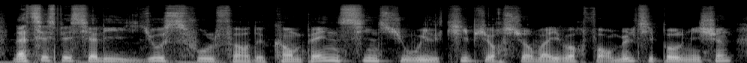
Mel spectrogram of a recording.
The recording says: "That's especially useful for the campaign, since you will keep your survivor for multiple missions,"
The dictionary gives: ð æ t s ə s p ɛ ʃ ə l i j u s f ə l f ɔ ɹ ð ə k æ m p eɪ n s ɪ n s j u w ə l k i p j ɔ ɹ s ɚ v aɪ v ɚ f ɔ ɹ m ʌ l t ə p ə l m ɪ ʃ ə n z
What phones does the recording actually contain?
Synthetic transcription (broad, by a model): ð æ t s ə s p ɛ s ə l i j u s f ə l f ɔ ɹ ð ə k æ m p eɪ n s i n s j u w ə l k i p j ɔ ɹ s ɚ v aɪ v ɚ f ɔ ɹ m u l t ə p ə l m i ʃ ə n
